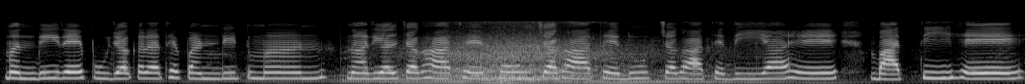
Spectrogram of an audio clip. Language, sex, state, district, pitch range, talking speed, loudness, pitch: Hindi, female, Chhattisgarh, Korba, 265-285 Hz, 115 wpm, -22 LUFS, 275 Hz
